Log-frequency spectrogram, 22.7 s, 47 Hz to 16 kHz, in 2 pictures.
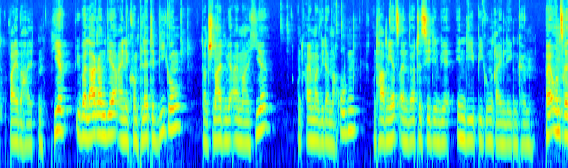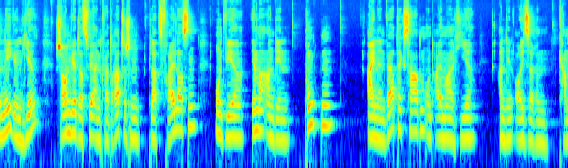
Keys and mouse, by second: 1.0-3.3 drag, 1.0 k, 3.6 k, 9.6 click, 9.9-11.2 middle drag, 12.3 shift+middle click, 14.2 click, 16.4 click, 18.1 click, 19.5 click, 21.7 click.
